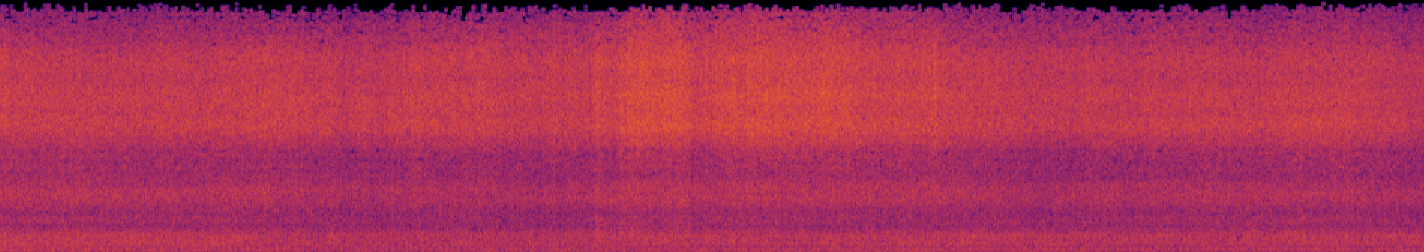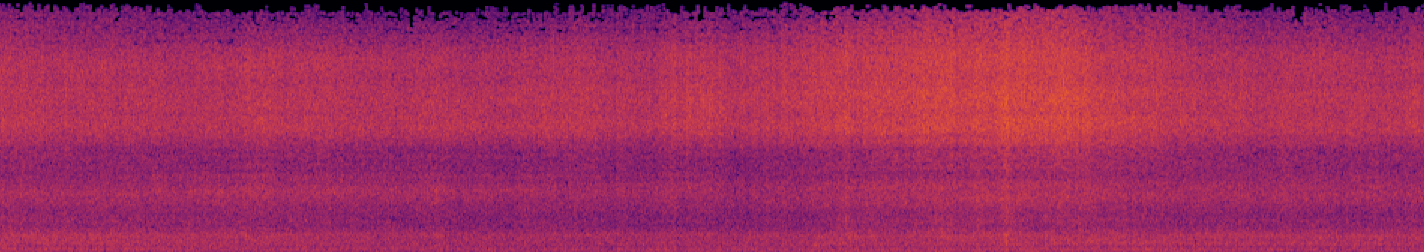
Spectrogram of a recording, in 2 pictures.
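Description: Steady wash of surf and wind with a fishing boat's inboard engine running underneath as the boat comes in through the waves.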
